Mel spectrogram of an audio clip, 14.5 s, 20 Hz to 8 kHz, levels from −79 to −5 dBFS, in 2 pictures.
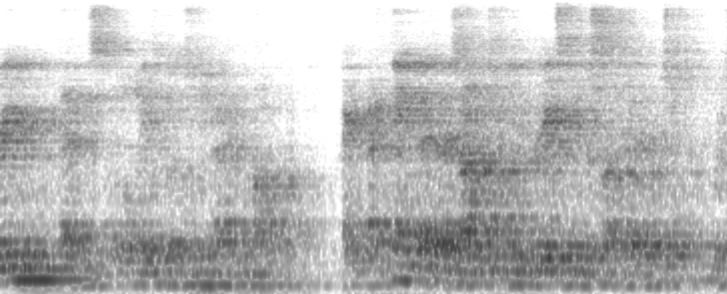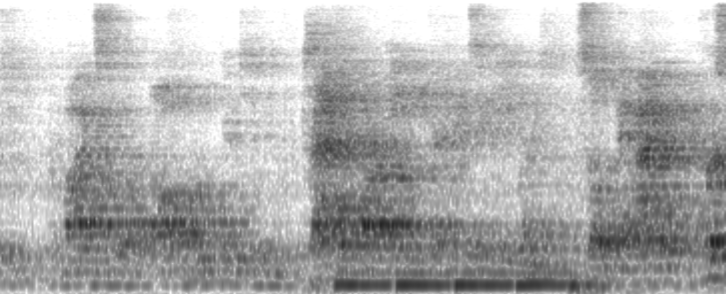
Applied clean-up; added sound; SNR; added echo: neural separator model SepFormer DNS4.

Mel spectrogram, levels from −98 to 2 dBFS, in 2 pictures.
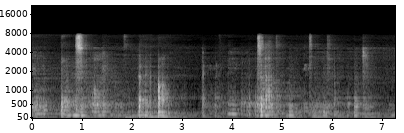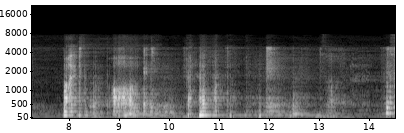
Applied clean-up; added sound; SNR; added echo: neural mask model DeepFilterNet 3.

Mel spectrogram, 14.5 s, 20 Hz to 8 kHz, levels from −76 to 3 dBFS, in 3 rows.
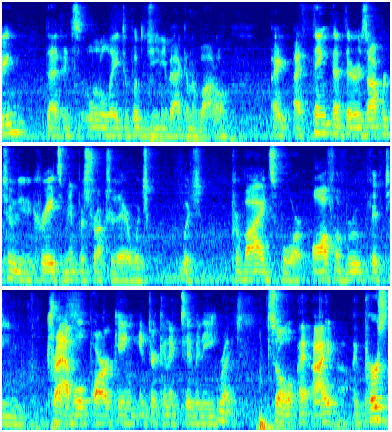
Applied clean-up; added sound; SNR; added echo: none; none; none; none.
